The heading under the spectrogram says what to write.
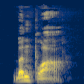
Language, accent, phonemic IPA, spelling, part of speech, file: French, France, /bɔn pwaʁ/, bonne poire, noun, LL-Q150 (fra)-bonne poire.wav
- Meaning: a sucker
